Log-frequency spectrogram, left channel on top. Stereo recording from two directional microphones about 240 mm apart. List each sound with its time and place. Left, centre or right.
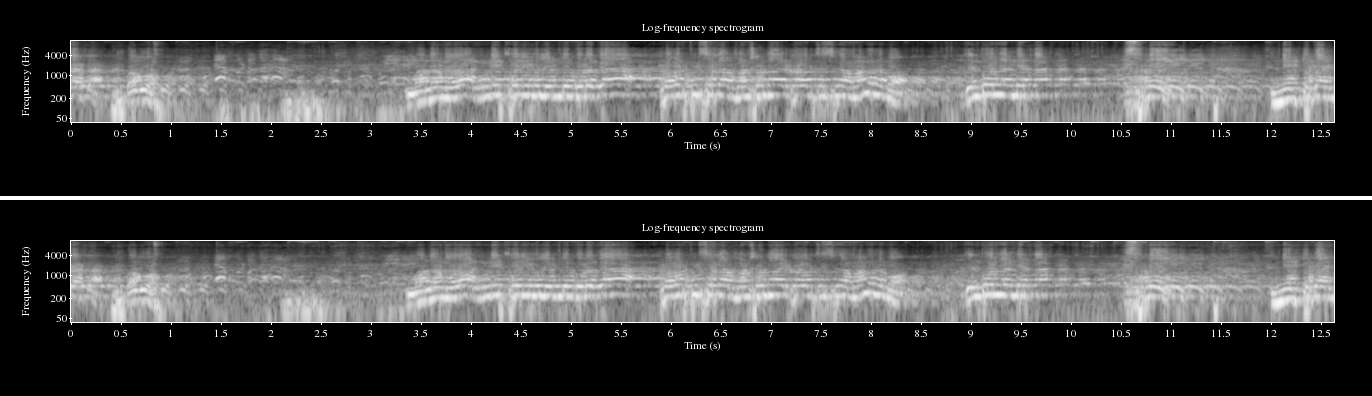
0.0 s speech: left
3.3 s a man's voice: left
10.5 s speech: left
